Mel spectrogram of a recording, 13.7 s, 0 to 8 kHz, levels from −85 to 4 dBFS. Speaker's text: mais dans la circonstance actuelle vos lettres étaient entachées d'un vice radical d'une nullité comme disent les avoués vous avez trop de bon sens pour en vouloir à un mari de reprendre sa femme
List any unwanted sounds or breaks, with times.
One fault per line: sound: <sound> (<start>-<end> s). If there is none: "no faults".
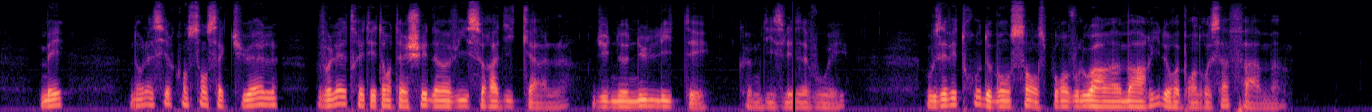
sound: dropout (7.9-8.0 s)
